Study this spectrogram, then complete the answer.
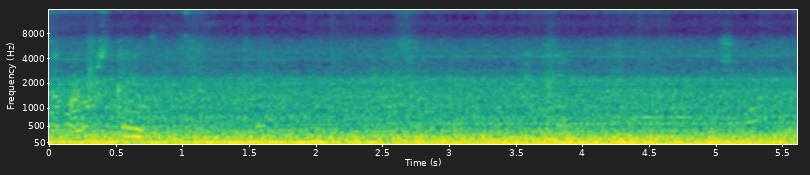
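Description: Road noise hums as the bus rolls along.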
